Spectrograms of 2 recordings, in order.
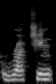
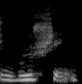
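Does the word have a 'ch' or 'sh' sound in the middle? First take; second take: ch; sh. First: The middle consonant is a 'ch' sound. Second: The middle consonant is an 'sh' sound. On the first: The speaker calls it wrong. "It's it's not rutching" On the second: The speaker calls it right. "it's ruching, ruching. Or it's like roosh"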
